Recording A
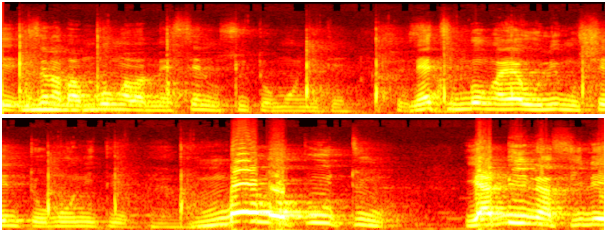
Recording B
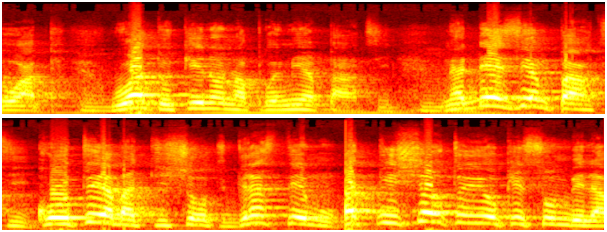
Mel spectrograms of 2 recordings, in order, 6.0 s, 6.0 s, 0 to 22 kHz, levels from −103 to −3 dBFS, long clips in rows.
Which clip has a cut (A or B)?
B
